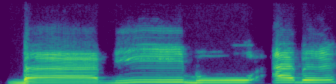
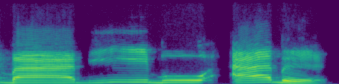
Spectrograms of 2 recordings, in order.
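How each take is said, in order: First: The final stop is short and clipped. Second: The final stop is drawn out with a vowel. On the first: The speaker calls it right. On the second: The speaker calls it wrong.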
